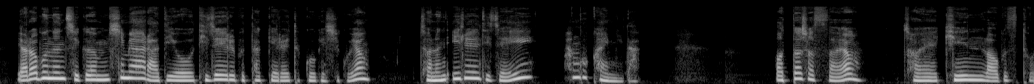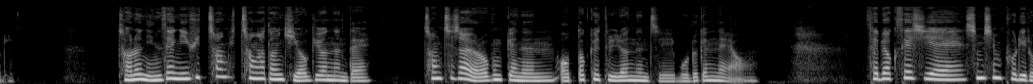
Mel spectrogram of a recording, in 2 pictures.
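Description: No faults detected anywhere in the speech recording.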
